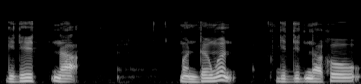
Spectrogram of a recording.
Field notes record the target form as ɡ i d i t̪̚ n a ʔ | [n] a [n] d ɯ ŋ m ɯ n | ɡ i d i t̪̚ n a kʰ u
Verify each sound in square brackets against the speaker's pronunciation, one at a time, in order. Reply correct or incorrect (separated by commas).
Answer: incorrect, correct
